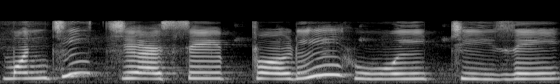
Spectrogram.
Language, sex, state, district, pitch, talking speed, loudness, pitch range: Hindi, male, Punjab, Fazilka, 265 Hz, 45 wpm, -15 LUFS, 255-280 Hz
